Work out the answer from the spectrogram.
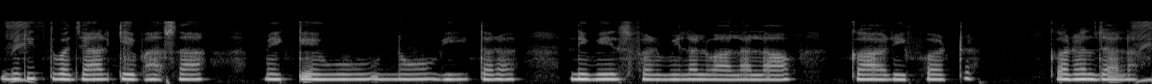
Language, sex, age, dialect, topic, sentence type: Bhojpuri, female, 18-24, Western, banking, statement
